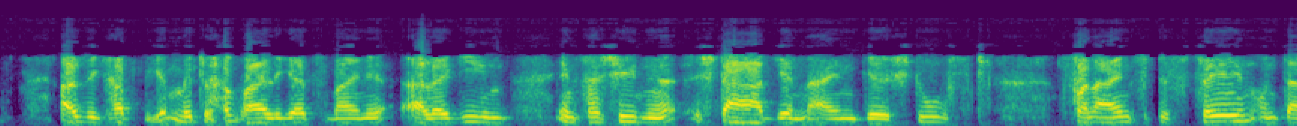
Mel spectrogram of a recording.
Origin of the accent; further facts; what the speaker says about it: Baltic coast, Germany; Ich bin an der Ostsee aufgewachsen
